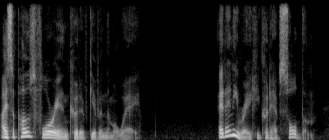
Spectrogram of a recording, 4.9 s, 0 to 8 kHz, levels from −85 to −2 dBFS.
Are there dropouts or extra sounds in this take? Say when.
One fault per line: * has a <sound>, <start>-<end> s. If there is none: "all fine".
all fine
